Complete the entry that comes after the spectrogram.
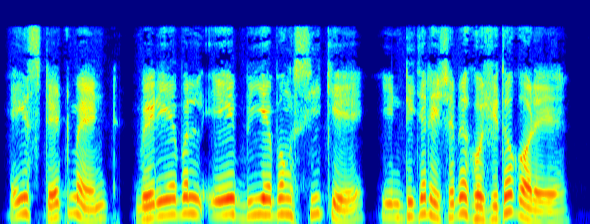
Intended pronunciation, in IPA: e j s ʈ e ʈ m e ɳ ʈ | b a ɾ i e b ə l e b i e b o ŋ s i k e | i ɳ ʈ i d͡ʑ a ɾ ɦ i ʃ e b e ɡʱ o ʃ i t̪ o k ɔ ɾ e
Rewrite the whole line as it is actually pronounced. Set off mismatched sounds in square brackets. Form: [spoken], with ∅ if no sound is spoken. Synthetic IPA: e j s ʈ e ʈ m e ɳ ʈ | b [e] ɾ i e b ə l e b i e b o ŋ s i k e | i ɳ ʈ i d͡ʑ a ɾ ɦ i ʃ e b e ɡʱ o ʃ i t̪ o k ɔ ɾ e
